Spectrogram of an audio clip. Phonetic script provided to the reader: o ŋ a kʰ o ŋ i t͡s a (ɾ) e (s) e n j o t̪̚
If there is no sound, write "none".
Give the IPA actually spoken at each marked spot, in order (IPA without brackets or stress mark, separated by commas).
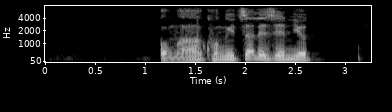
l, z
